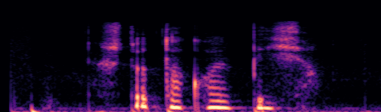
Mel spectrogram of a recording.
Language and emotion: Russian, neutral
